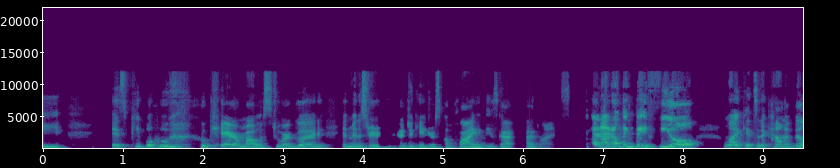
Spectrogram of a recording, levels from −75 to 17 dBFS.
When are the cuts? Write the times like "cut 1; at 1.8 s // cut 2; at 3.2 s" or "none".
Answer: cut 1; at 6.4 s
